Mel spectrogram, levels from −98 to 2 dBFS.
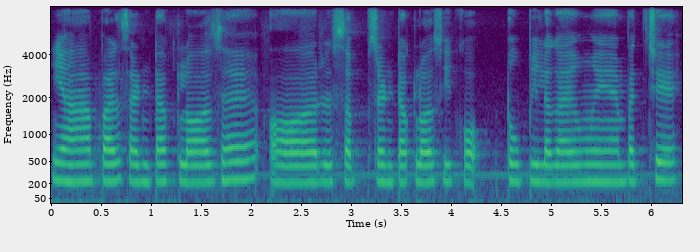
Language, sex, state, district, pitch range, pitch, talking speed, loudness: Hindi, female, Bihar, Gopalganj, 220-230 Hz, 225 Hz, 150 wpm, -32 LUFS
